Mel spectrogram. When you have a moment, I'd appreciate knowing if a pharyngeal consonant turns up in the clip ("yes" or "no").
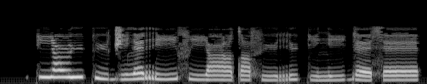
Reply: yes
